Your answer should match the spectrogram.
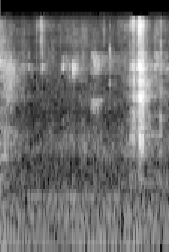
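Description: Faint chewing of a crunchy shredded potato snack (kentang mustofa), with one sharper crunch near the end.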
